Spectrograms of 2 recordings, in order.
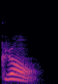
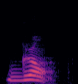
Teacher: last consonant will not be pronounced and the sound of N is there. So, the pronunciation will be grand, nasal sound, grand.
